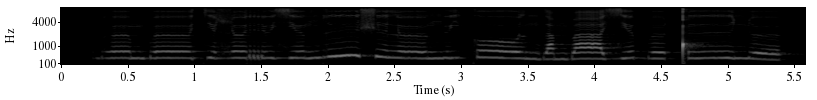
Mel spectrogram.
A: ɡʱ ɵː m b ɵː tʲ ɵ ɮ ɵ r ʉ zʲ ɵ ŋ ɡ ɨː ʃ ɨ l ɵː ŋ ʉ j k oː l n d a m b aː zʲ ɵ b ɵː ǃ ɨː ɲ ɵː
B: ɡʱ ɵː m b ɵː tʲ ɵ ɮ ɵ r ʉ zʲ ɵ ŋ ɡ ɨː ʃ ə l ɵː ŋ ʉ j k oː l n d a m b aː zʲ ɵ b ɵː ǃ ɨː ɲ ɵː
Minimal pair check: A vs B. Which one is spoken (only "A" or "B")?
A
